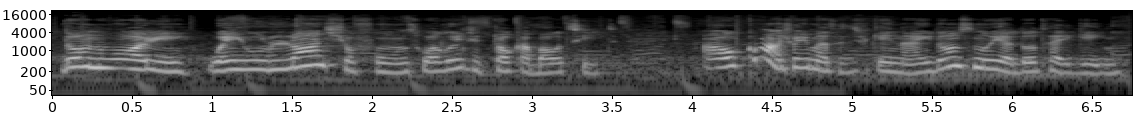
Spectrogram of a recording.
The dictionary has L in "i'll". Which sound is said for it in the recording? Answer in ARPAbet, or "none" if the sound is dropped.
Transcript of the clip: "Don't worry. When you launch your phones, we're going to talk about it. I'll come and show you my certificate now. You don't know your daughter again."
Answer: W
